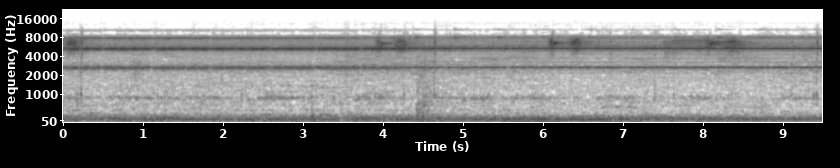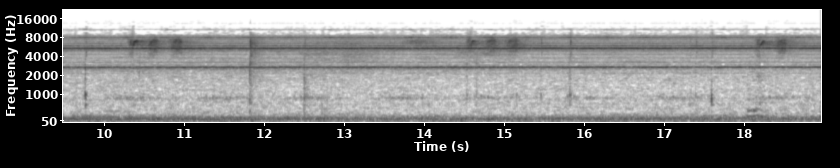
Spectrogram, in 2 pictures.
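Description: Steady, high, ringing drone of insects in the forest, with brief higher chirps every couple of seconds and a low rumble underneath.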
